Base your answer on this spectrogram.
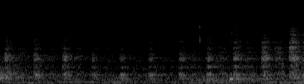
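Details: Male German Shepherd doing a shake-hand trick on command, praised as a good boy, pants in quick, soft, breathy bursts, roughly three to four per second, over a faint low background hum.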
